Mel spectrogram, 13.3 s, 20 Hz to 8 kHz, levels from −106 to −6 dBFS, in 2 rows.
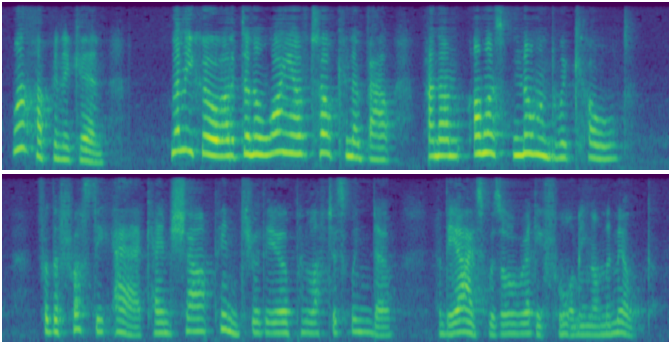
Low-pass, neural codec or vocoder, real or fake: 7.2 kHz; codec, 16 kHz, 1.1 kbps, Voila-Tokenizer; fake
